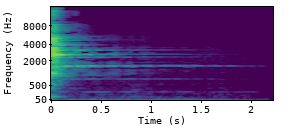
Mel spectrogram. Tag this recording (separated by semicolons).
sword; fighter; soldier; knight; slash; sword-slash; blade; ancient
